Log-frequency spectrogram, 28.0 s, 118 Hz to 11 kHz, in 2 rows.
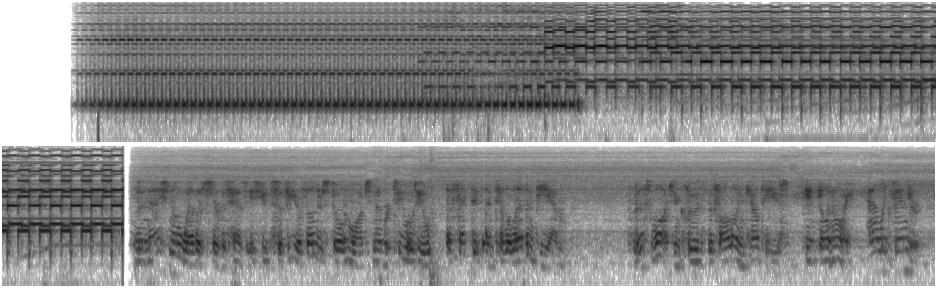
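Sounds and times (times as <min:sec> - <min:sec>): two-pitch alternating alert tone: 0:01.2 - 0:15.8.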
